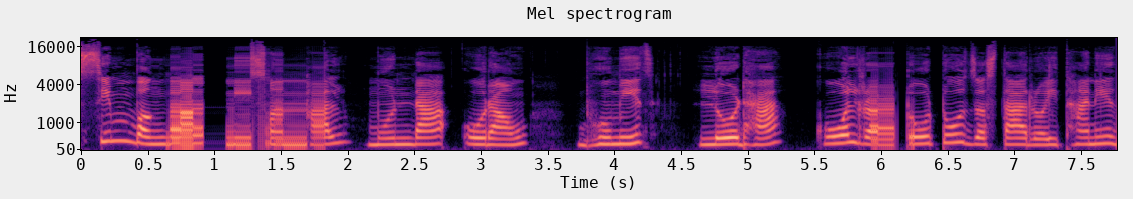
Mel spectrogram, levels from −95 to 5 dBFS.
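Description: From 0.65 to 1.84 s, and again from 5.94 to 6.27 s, the speech collapses into a stiff metallic buzz at about 67 Hz. That's robotic sound from repeated short buffers, likely a roughly 15 ms chunk looped while most of the real audio gets skipped.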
